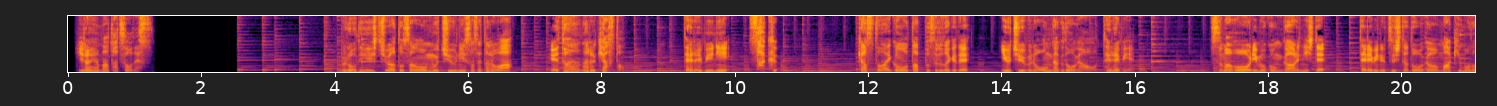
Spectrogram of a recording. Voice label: ナチュラル

